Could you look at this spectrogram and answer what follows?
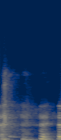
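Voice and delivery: a quick amused laugh; short laugh. Real, not acted. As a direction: let out a brief chuckle. Laughs at the silence.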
